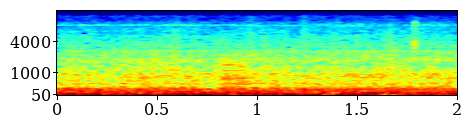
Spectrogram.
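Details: 1L EcoBoost Fiesta three-cylinder wet-belt car that came in with oil light staying on, after repair: steady, smooth low idle with no knocks or ticks, oil light out, no pressure issues, healthy.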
